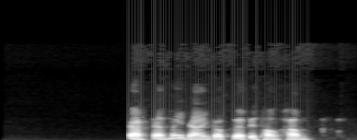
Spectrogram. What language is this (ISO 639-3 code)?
tha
